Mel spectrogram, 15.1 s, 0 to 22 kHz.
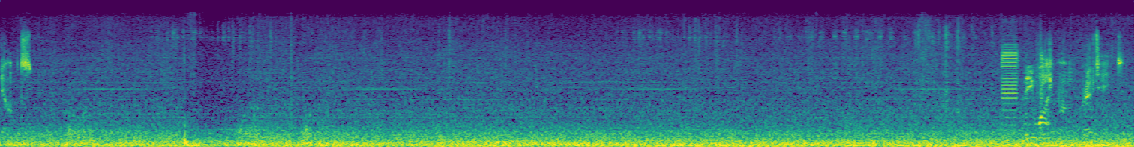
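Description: Boeing 737NG jet on its takeoff roll in the X-Plane 12 flight simulator, a loud, steady engine roar filling the clip, with speech briefly over it near the end.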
